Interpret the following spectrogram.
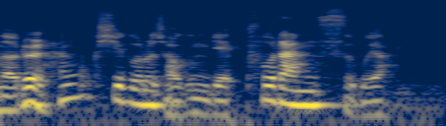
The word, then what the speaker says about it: France: 한국어식 으로 쓰인 단어는 "France" 입니다 . 원래 영어 발음 은 "France" 가 아니라 "France" 입니다 . 그게 원래 발음 이에요 .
